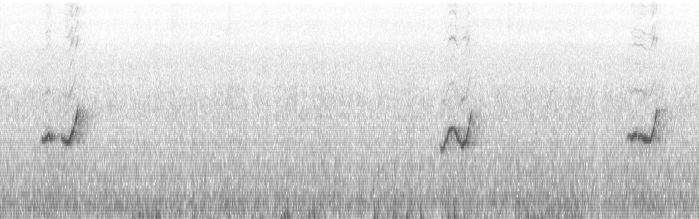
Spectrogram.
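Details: Three brief whistled calls from a pet parrot, known as mithu, each a wavering note turning sharply upward, spaced several seconds apart amid heavy wind-like rumble.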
